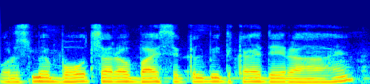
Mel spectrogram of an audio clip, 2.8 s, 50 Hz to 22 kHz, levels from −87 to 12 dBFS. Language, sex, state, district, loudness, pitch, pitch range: Hindi, male, Arunachal Pradesh, Papum Pare, -17 LUFS, 135 Hz, 130-140 Hz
